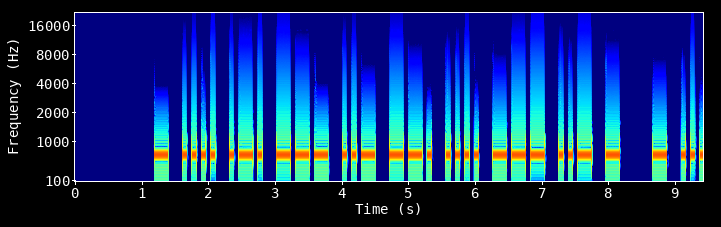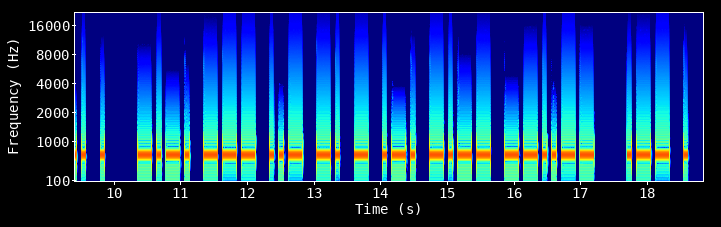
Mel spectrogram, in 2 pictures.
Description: Morse code, heard as a keyed tone, about 17 wpm, 700 Hz. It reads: THROUGHOUT THE COUNTRY, WE
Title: Sentences from Top 1000 Words - Review Part 5 - 17wpm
